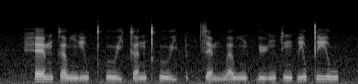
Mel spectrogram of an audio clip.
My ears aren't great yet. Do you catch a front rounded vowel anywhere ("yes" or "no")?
yes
